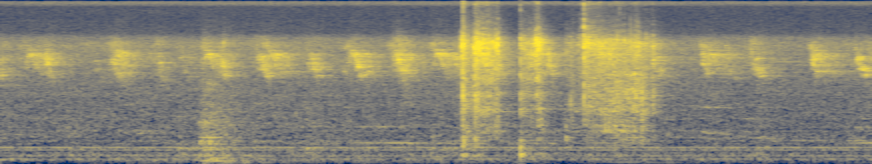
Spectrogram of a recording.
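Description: A small bird chirps steadily in the background, short high chirps about twice a second. About halfway through, a metal spoon clatters and scrapes against a bowl for a couple of seconds while thick meringue is scooped out.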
